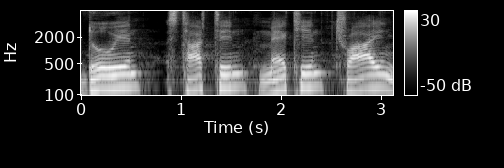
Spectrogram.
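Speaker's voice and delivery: doing, starting, making, trying all ending on n; silent G. Shown as a demonstration. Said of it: "gaa otoo waamiin". ("doing, starting, making, trying" gaa malee)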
